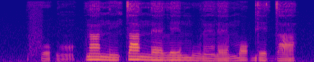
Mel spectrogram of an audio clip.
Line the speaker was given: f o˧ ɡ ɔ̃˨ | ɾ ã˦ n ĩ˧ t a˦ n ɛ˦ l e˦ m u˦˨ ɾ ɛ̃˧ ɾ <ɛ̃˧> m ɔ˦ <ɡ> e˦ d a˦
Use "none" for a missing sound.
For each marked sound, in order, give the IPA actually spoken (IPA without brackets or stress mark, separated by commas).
ɛ˧, ɡ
